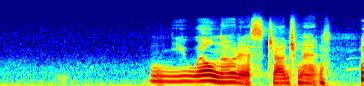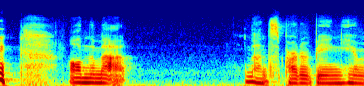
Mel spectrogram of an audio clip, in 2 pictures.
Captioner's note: chuckles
